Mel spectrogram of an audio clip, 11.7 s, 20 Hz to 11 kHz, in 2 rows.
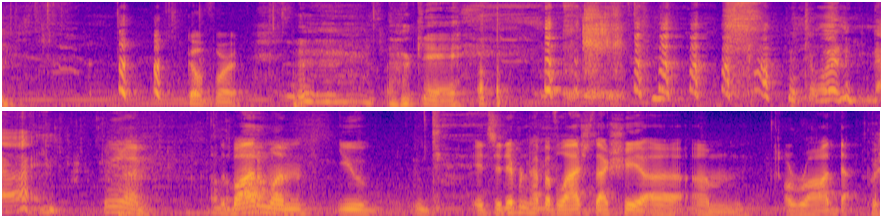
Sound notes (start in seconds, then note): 4.3 laughs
